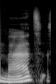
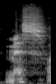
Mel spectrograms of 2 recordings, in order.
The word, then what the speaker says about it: Mads: So Mads is completely wrong. – Mads. – It's mess. – Oh, really? – Mess. – Wow. – Yep. – Like if you'd done a mess.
